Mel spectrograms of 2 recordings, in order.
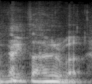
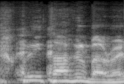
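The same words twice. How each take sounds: First: High, loud incredulous question; can't believe what he just heard; retold disbelief. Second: High, loud incredulous question to Red; even louder, still not believing it; retold disbelief. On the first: His retold disbelief at Red.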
